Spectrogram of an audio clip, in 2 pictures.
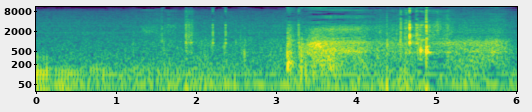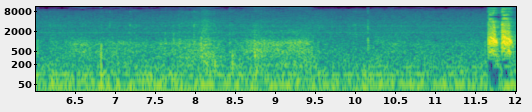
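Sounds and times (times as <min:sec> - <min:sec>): cat purring: 0:00.0 - 0:09.6
breathy rush: 0:03.2 - 0:06.7.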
